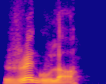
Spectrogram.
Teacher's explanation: we're pronouncing r at the beginning but we are not pronouncing that at the end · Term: non-rhotic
